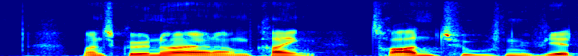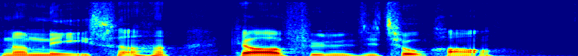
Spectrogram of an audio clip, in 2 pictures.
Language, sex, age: Danish, male, 28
